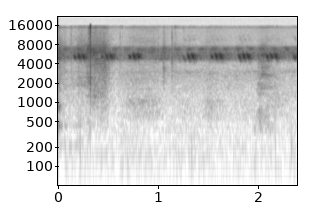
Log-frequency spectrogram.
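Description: Cricket chirping in a steady, evenly pulsed high trill.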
